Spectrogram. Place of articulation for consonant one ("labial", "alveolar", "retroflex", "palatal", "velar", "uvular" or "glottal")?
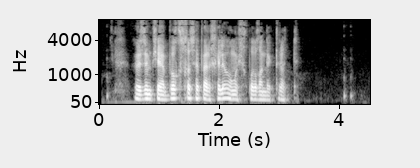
alveolar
